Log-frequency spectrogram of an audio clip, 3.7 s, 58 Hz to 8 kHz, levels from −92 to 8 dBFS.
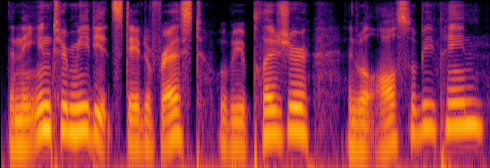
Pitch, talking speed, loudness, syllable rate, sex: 145 Hz, 230 wpm, -16 LUFS, 6.9 syllables/s, male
